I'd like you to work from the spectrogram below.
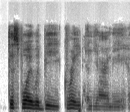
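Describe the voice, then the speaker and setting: A man speaks in a put-on character voice. His pitch is fairly low and his pace moderate. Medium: actual play. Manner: curt, commanding.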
